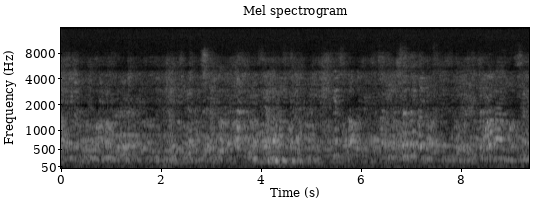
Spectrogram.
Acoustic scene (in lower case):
crowded indoor space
